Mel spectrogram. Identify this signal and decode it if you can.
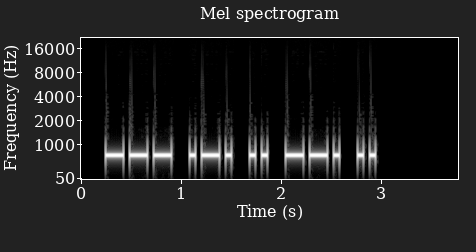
Morse code, heard as a keyed tone, about 20 wpm, 700 Hz. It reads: ORIGI
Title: Build A Word - 5 Letters At A Time - 10-Letter Words - 20wpm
